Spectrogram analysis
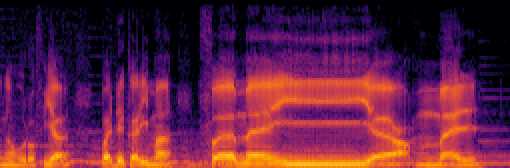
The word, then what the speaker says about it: فَمَنْ يَعْمَلْ: Nampak cara bacaannya, kita memasukkan bunyi bacaan nun mati kepada huruf selepasnya. Huruf selepasnya yang huruf ya, maka mim baris atas tu masuk pada huruf ya dan dibaca dengan bacaan dengung.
